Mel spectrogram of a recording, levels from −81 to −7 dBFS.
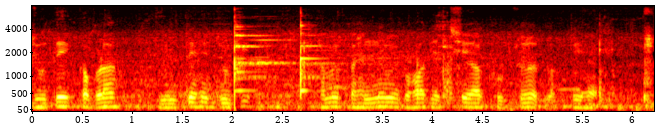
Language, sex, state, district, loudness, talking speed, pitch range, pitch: Hindi, male, Madhya Pradesh, Katni, -24 LUFS, 145 wpm, 115-135 Hz, 120 Hz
